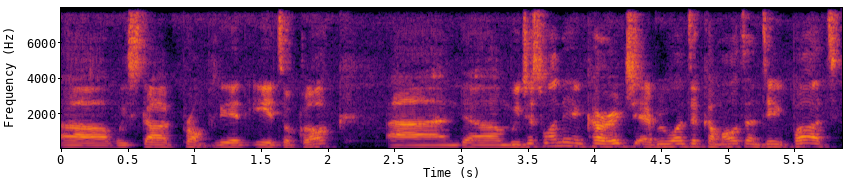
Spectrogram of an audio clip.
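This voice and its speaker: A man speaks with a Trinidadian accent. His pitch is medium, with ordinary variation. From Trinidad and Tobago. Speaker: sports event organizer. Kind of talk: live interview.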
